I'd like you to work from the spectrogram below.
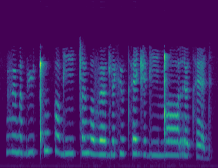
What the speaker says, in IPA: v ø w ə b yː ǃʰ u k ɔ ɡ iː ǀ ə w ɔ v œ ɡ j ə xʲ u t̪ʰ ɛ d͡ʒ ə ɡ iː ŋ͡ǃ ɔː r œ t̪ʰ ɛ d

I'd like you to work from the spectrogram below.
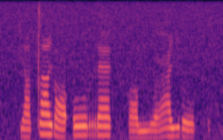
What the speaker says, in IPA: k e˩ tˤ i˧ ɾ ɒ˩ ʔ o˥ r æ˥ kː ɒ˩ mʲ o˩ ʕ i˥ ɾ o˧ k

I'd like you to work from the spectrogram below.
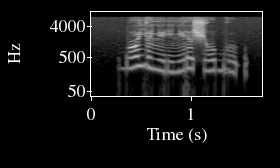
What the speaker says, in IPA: b ɔ j ə lʲ ʌ ɾʲ ɛ lʲ ə ɾ ʌ ʃ o b u ʔ

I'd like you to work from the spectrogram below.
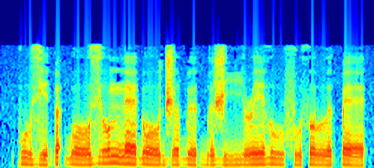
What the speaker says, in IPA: k w u zʲ e ɠ ɐ ʔ ɓ oː zʲ oː nː ɛː ɗ oː d͡ʒ əː ɓ ø ɡ͡b ø ʒ iː ɹ e ð uː f u θ o lː ə k͡p ɛː

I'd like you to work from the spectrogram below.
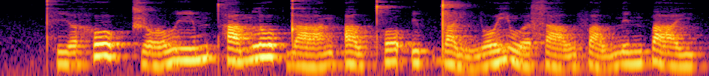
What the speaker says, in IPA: t̪ʰ i˩˧ ə̯ h oː˥˨ k̚ t͡ɕ ɤː˩˧ ʋ iː˧˥ m t̪ʰ a˧˥ m l oː˥˨ k̚ d aː˩˧ ŋ ʔ a˩ w t̪ʰ o˧ ʔ i˧˥ p̚ d a˧˩ j ɲ oː˧˥ j u˩˧ ə̯ s aː˩˧ w f a˩˧ w n i˧˥ n p aː˧ j

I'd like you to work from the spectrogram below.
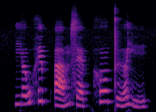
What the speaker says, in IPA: j ə˧˥ w h e˦˥ p̚ ʔ a˨˩˦ m s ɛ˨˩ p̚ h o˧ t̪ ɨ˨˩˦ ə̯ j i˨˩˨

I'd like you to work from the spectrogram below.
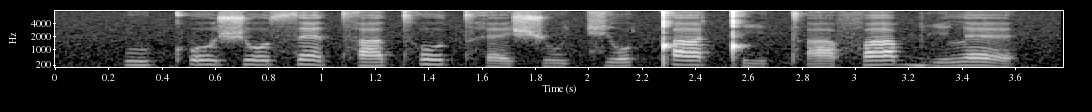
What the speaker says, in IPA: u˨˥ kʼ o˥ ʃ o˥ s ɛ˥˩ tʰ a˨˥ tʰ o˥ tʰ ɛ˩ ʃ u˩ t͡ɕ o˨˥ ǃ a˥ ǃ i˩ tʼ a˩ f a˥ b i˨˥ l ɛ˥˩

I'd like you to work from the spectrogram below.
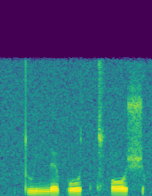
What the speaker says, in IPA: tʷ i n ɛ p o t t͡sʼ ɔ ʃ

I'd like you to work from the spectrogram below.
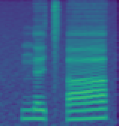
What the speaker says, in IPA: ŋ ɛ e̯ t͡sʼ a

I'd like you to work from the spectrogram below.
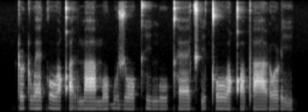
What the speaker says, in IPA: ʈ o ʈ w ɛ k oː qʼ e r m aː m o ɓ u ʒ oː kʰ i ŋ uː kʰ ɛː t͡ʃʼ i tʼ oː qʼ o pʼ aː ɽ o ɽ i

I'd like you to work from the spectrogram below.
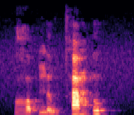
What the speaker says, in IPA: ɣ ɔ˨˩ p̚ ŋ ə˨˩˦ w t̪ʰ a˧ m ʔ o˦˥ p̚

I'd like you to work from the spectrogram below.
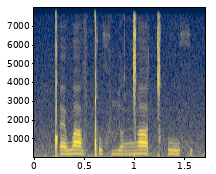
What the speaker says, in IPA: ǃ ɛ w a v ǃ u x ʎ ɔ ŋ͡ǀ a ǀʰ u x

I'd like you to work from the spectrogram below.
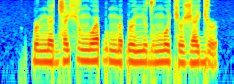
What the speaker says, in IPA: k͡p ə˞ ŋ ɛ d͡z æ ç ə˞ ŋʷ æ ɓ ʊ ŋ͡m ɛ ɓ ə˞ ɲ ə˞ d̪ ɛ ŋʷ ɑ c ə˞ ʒ æ ɟ ə˞

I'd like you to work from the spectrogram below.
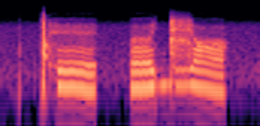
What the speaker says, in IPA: ǀʰ ɪ | ə d͡ʑ ʌ

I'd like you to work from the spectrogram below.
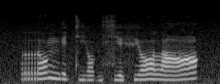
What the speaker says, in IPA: r ɔ ŋ e tʲ j ɔ ɡ sʲ ɛ fʲ ɔ lˠ ɑ

